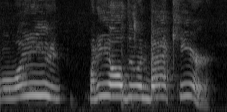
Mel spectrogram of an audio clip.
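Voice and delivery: high, loud country farmer voice.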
